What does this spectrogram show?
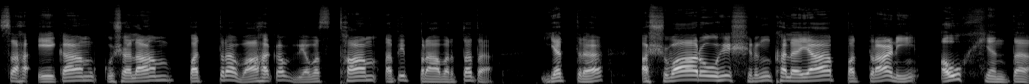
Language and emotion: Sanskrit, neutral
